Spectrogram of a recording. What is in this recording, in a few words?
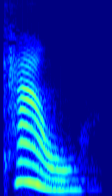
"cow", british english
